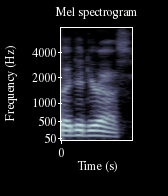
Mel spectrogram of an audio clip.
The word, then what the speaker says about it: adidas: like oh crap and i believe they pronounce it in america as i did your ass or something like that adidas yeah don't apologize you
